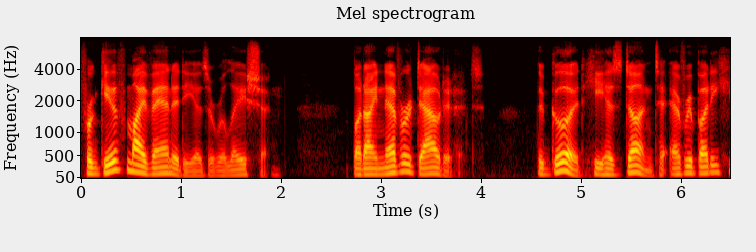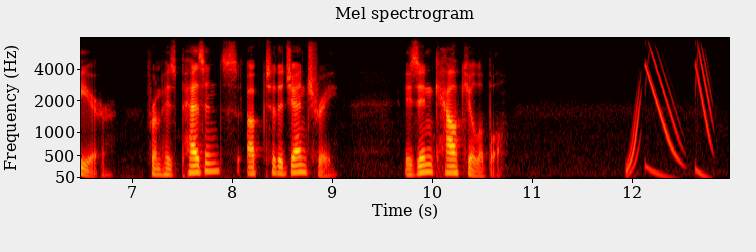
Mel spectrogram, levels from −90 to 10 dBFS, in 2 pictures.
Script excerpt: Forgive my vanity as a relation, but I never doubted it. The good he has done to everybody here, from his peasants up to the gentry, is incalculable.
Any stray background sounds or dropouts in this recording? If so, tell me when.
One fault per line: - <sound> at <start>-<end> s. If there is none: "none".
- chirp at 11.9-12.8 s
